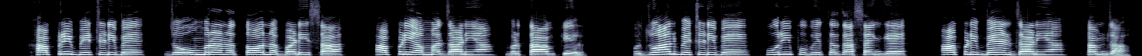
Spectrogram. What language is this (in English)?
Kullu Pahari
